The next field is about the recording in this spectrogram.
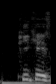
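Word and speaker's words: Piqué: PK's wife. Yeah, PK's wife. PK's wife. Gerard PK. That's how you pronounce But with her, it's that she also,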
